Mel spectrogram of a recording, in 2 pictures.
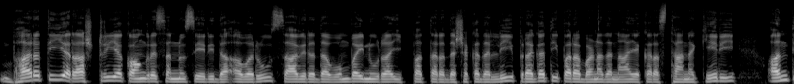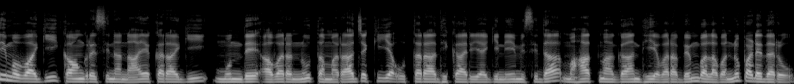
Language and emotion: Kannada, neutral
